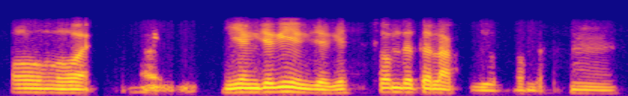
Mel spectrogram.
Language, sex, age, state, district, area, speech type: Manipuri, male, 30-45, Manipur, Tengnoupal, urban, conversation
